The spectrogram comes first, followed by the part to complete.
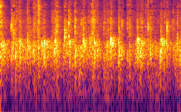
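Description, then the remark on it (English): A crowd breaks into sustained applause, many hands clapping in a dense, steady wash of crackling sound that stays loud and even throughout. “I think that deserves a huge round of applause, doesn't it?”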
